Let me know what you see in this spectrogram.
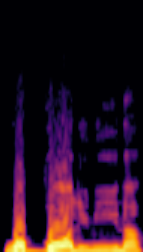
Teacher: حرف الضا کی ادائیگی زبان کے سر اور اوپر والے دانتوں کے اندرونی کناروں سے ہے، وا حروف التفخیم میں سے بھی ہے، تو ہم یہ حرف کو موٹی آواز میں ادا کریں گے جو کہ اس پہ تشدید ہے، لہذا 2 حرف کے برابر ہمیں وا کو پڑھنا ہے اور اس پہ کھڑا زبر بھی ہے، تو یہاں مد الف ہوا۔ · ہمیں ضا کو اور مد الف کو دونوں کو بھاری آواز میں ادا کرنا ہے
